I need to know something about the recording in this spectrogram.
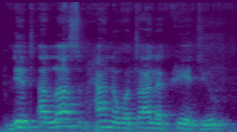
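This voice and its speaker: An imam, appearing as a guest speaker, gives a religious lecture, teaching by repeating phrases and posing questions to his listeners. His voice is slightly high and darkish, a little fast, and the recording carries noticeable background noise.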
